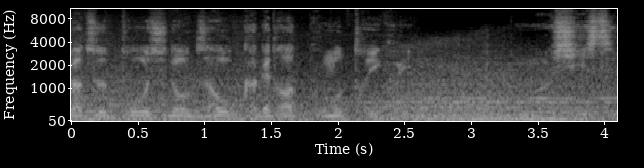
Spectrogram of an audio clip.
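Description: A subway train rumbles past.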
